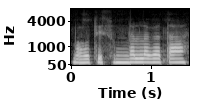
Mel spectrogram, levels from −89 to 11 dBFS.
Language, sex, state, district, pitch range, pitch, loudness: Bhojpuri, female, Uttar Pradesh, Deoria, 180-195 Hz, 190 Hz, -12 LUFS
